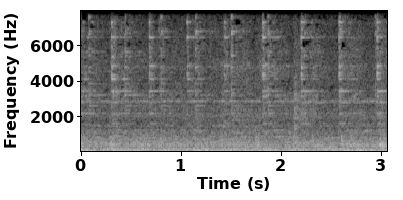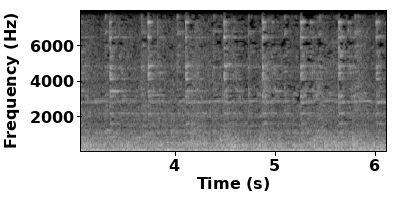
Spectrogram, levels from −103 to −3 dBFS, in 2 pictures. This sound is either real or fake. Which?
real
